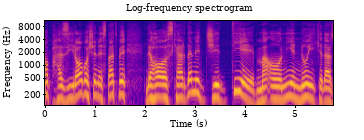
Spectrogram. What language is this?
Persian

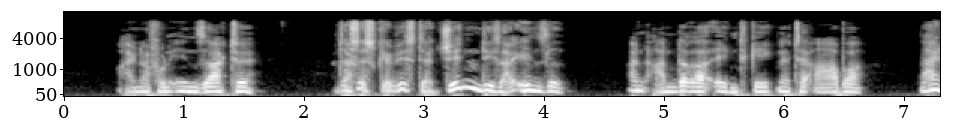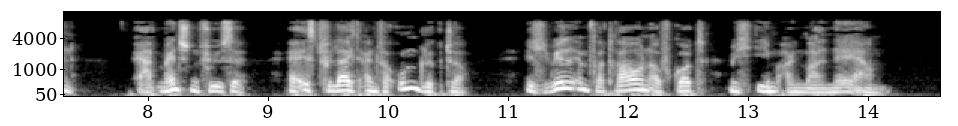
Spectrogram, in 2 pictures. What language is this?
German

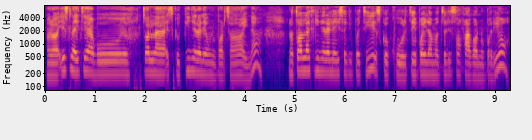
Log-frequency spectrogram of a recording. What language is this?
Nepali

